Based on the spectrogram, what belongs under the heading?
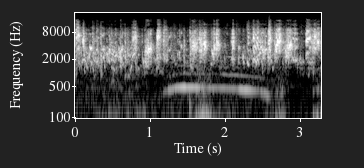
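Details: Budgerigars chatter in an aviary colony with high squeaky twitters and trills throughout. A separate smooth, low, level whistle-like tone runs for about a second and a half under the chatter.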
